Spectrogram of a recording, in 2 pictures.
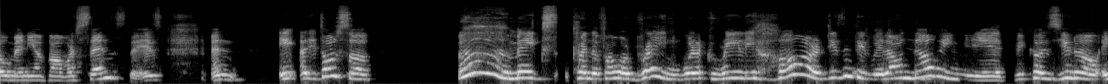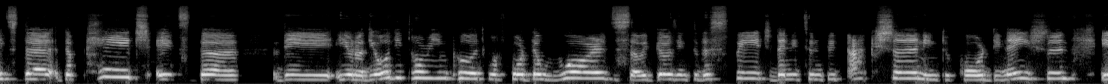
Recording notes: originally from an Instagram Live session on Sing Create Play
